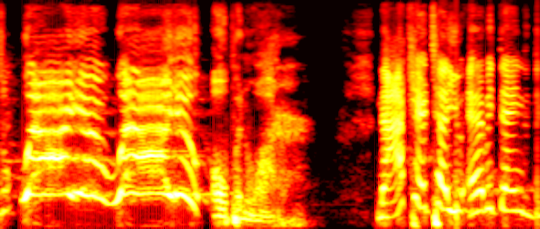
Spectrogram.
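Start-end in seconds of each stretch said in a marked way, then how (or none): 0.0-2.0 high, slow desperate yelling; panicked shout. Retold or imitated. Husband lost at sea calling for his wife, slow high shout. 2.1-3.1 very deep, slow movie-trailer voice; trailer announcer. Retold or imitated. Comic retelling the movie preview, deep trailer announcer voice. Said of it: "the whole preview right here".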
